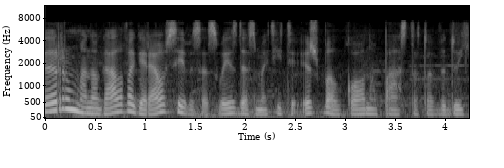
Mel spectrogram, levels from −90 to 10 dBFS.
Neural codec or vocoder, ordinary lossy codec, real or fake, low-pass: none; MP3, 96 kbps; real; 7.2 kHz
